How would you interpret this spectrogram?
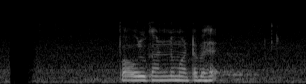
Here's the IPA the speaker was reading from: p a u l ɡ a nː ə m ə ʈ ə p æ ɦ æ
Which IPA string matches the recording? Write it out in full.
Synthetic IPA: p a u l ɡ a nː ə m a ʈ ə b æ ɦ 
